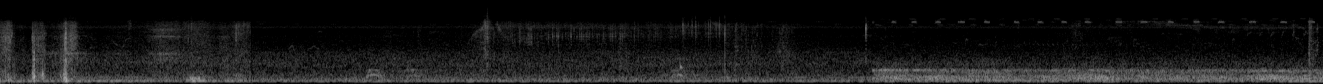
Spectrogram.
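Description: Crickets chirping in a fast, even pulse, clearest from about two-thirds in, over steady outdoor background noise that grows louder at the same point. There are a few soft clicks near the start.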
